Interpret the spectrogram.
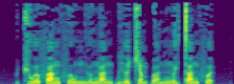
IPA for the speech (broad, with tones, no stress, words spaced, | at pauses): t͡ɕu˧ə̯fa˧ŋ fə̤˨˩wɲɨ̤˨˩ə̯ŋa˧˩n ɓi˧ə̯ t͡ɕa̰˧˨mɓa̤˨˩nŋə˧j t̪a˨˦nfə˦˥t̚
